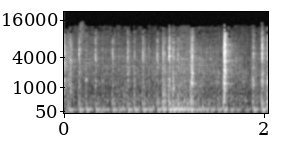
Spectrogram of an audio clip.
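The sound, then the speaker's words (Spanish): Motorcycle engine running as the rider travels along, a steady low, rough rumble with mechanical clatter and no pauses throughout, with no talk over it. “Voy en moto, dándome el aire en la cara.”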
